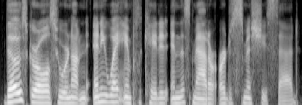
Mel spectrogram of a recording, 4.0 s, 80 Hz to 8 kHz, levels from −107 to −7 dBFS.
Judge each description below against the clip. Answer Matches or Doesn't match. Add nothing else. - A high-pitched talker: Doesn't match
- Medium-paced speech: Doesn't match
